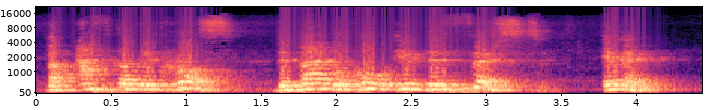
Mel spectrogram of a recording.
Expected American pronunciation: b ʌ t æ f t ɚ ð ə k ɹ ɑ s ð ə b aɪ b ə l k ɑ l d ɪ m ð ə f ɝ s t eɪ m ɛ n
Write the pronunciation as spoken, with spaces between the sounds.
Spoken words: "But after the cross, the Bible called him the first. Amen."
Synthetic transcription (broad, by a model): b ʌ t æ f t ɚ ð ə k ɹ ɑ s ð ə b aɪ b ə l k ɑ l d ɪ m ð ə f ɝ s t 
